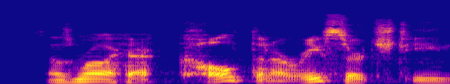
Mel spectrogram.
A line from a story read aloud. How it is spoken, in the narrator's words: I muttered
